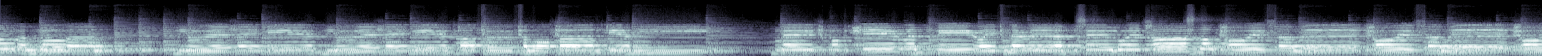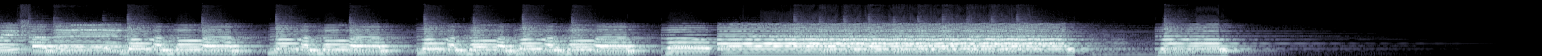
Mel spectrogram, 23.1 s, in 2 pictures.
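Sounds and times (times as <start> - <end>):
alto voice singing rehearsal track: 0.0 - 21.3.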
